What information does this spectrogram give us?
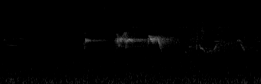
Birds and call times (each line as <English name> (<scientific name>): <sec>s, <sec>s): Common Bulbul (Pycnonotus barbatus): 1.2s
